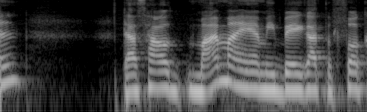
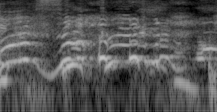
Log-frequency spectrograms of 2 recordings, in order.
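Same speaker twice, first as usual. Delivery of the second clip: high shrieking laugh through the words, slow; shrieking with laughter; laughing shout; much slower than usual. Real, not acted. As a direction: howl it out while losing it. Hysterical laughter.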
